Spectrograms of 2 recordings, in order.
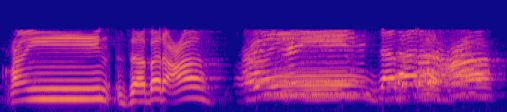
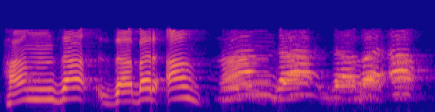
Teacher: جب ہم عین کی ادائیگی کریں گے تو اسے حلق کے درمیانے حصے سے پڑھیں گے، اور جب ہم حمزہ کی ادائیگی کریں گے تو اسے حلق کے نچلے حصے سے پڑھیں گے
